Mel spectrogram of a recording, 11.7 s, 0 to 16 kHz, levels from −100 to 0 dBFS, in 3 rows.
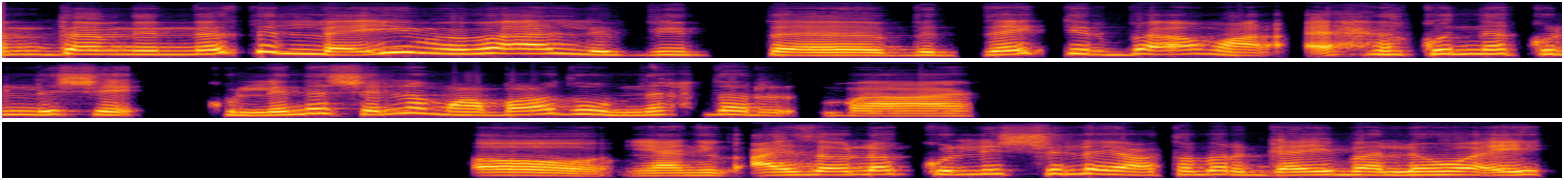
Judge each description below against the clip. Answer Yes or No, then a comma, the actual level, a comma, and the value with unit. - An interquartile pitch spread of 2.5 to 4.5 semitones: No, average, 4.9 semitones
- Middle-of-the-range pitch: No, high, 230 Hz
